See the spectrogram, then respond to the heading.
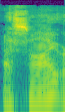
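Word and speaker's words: açaí: Is it A-C-A-I? Is it Acai or Acai? Both are correct. Depends upon if you're where it's grown, it's one pronunciation, but either one's going to work.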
